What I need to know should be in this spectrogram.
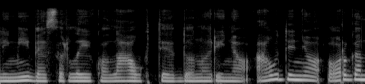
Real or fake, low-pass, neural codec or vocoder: fake; 14.4 kHz; codec, 44.1 kHz, 7.8 kbps, DAC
